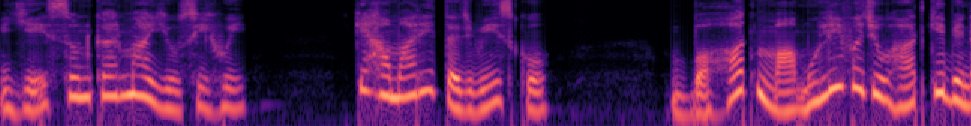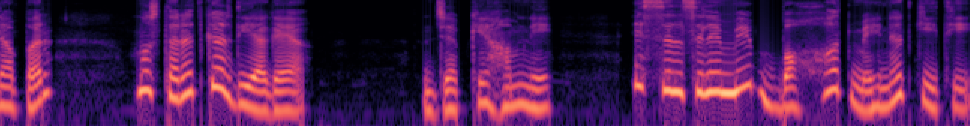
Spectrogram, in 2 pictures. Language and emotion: Urdu, sad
